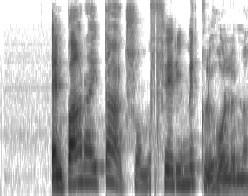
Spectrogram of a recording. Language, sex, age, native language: Icelandic, female, 40-49, Icelandic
